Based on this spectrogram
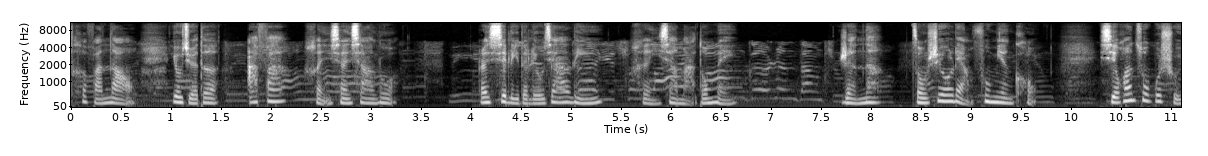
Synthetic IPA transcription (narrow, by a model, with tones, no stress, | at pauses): t̪ʰɤ˥˩fa˧˥nnɑ˨˩˦ʊjo˥˩ʊt͡ɕɥɛ˧˥d̪ə˧a˥fa˥xə˨˩nɕjɑ˥˧ŋɕja˥˧lwɔ˥˩ | ə˞˧˥ɕi˥˩li˨˩d̪ə˦ljo˧˥ʊt͡ɕja˥li˧˥ŋxə˨˩nɕjɑ˥˩ŋma̰˨˩t̪ʊ˥ŋme˧˥ɪ | ɻə˧˥nnə˧t͡sʊ˨˩ŋʂɻ̩˥˩jo˧˥ʊljɑ˨˩ŋfu˥˧mjɛ˥˩nkʰo˨˩˦ʊ | ɕi˨˩xwa˥nt͡swɔ˥˧pu˥˩ʂu˨˩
